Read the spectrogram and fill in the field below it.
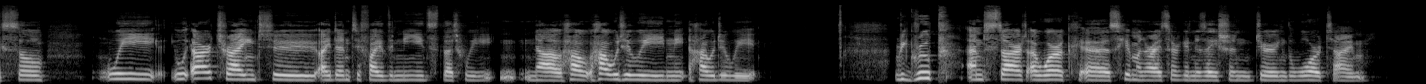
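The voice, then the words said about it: Slight Northern Irish accent. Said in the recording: “you've got a slight Northern Irish accent ... what is a woman from Ukraine doing with that accent?”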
